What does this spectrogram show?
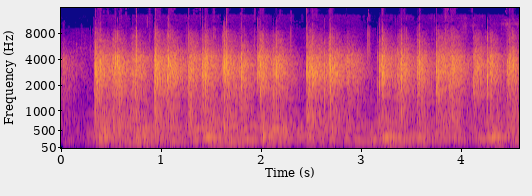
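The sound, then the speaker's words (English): Rapid tap dancing, a steady stream of bright, crisp taps in quick rhythmic bursts with brief pauses, fairly loud and with no voices. “Pretty fancy footwork there, boys.”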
